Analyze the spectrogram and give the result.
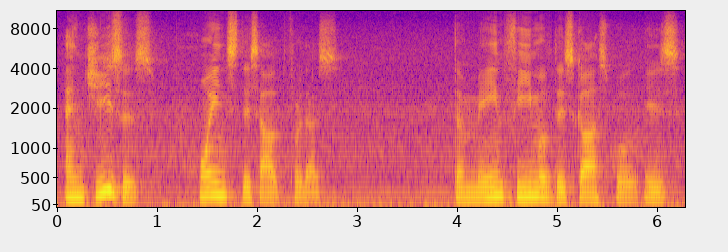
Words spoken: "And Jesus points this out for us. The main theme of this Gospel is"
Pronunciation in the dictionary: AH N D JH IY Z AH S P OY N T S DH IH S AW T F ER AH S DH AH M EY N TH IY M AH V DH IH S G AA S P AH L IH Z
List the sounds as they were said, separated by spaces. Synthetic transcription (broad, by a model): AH N JH IY Z AH S P OY N T S DH IH S AW T F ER AH S DH AH M EY N TH IY M AH V DH IH S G AA S P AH L IH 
